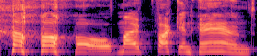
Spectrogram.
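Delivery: loud, high, slow cry of pain; pained yell. Real, not acted. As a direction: yell as something bites you. Pet bites her hand.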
